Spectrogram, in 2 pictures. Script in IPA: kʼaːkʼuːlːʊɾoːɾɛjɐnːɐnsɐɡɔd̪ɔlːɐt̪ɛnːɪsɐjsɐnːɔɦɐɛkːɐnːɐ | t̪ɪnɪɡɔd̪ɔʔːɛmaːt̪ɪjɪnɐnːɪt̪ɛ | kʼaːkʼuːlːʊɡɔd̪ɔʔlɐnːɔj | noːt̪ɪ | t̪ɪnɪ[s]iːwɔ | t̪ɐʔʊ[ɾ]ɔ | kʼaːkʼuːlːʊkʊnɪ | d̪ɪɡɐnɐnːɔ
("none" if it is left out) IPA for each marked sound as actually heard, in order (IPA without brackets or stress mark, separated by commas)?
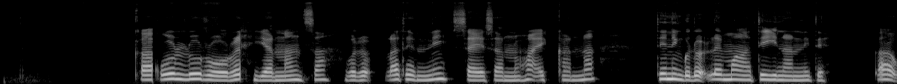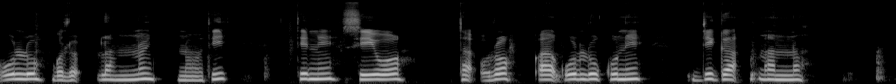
s, ɾ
